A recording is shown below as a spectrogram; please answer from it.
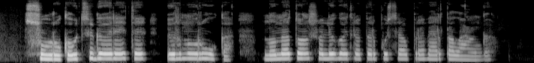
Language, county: Lithuanian, Klaipėda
